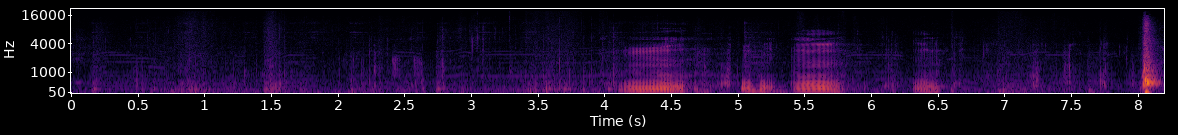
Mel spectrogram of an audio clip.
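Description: A crunchy spicy shrimp taco is bitten and chewed up close, giving several loud crisp crunches in bursts after a quieter stretch, with a voice speaking faintly in the background.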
